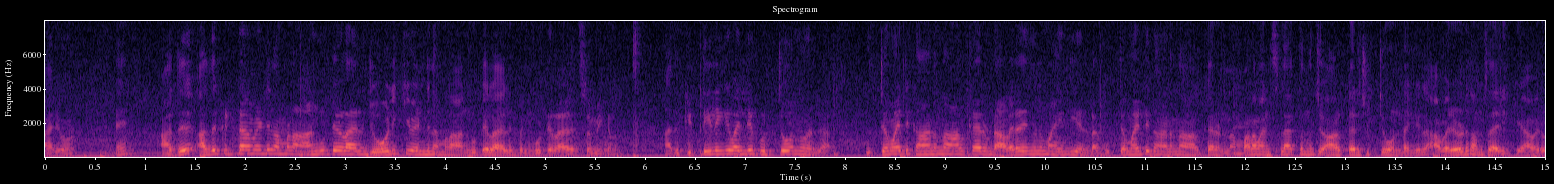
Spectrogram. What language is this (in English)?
Malayalam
